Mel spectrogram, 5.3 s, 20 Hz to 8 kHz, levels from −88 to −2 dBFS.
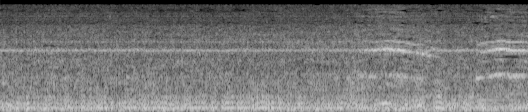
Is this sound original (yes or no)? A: no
